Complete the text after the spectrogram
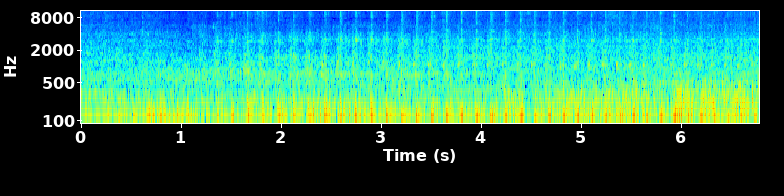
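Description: A small diesel tractor engine chugs loudly and rhythmically close by.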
